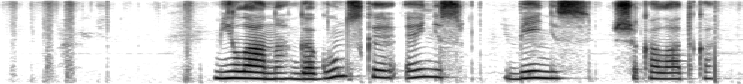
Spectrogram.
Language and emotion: Russian, neutral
